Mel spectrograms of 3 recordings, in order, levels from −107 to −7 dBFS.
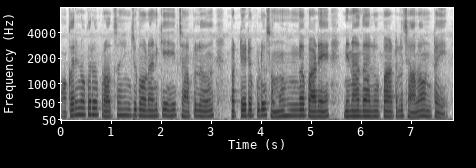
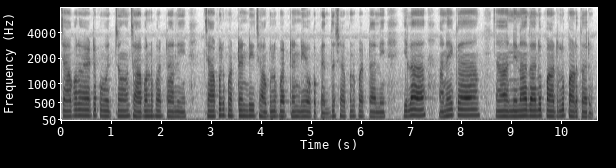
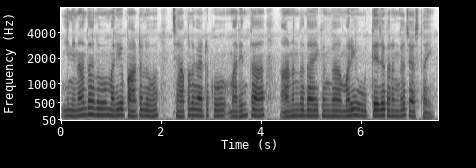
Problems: constant background noise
